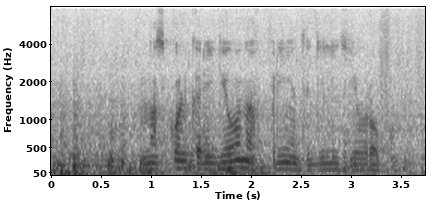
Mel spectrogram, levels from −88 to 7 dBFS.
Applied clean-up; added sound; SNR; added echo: none; Thunder / Rain; 1 dB; none.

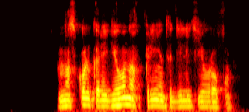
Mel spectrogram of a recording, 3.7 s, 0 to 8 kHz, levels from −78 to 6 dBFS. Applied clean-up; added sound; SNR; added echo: neural mask model Resemble Enhance denoiser.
